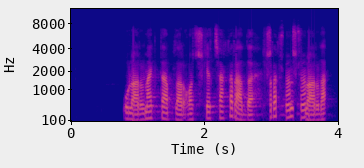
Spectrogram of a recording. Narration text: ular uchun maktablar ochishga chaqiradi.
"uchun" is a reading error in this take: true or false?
true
